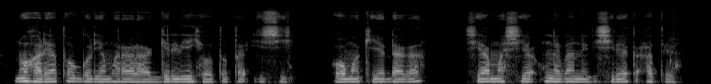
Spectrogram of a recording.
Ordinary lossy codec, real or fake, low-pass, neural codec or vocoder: Opus, 64 kbps; real; 19.8 kHz; none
